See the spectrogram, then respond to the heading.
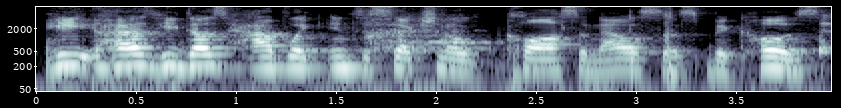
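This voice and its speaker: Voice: medium pitch, moderate pace, slight background noise. A live-stream host chatting casually over an online call, laughing often and hedging with a lot of fillers and restarts. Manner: giggly, filler-heavy, hesitant.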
